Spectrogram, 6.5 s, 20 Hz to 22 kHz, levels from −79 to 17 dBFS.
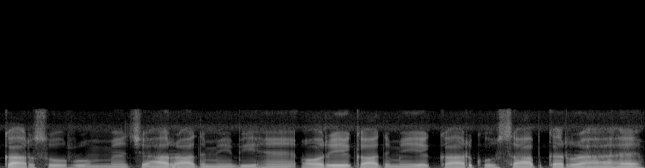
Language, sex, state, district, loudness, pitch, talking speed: Hindi, male, Jharkhand, Deoghar, -22 LUFS, 110 Hz, 160 wpm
